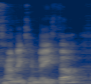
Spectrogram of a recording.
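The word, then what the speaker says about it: Kamikamica: Kamika uh but it's it's C in Fijian is th right so it's kamikamita that's a little bit of knowledge for you guys out there who are Fijian who don't know how to pronounce their names over there if you see a c it usually is pronounced for the th uh Blossom roses and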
